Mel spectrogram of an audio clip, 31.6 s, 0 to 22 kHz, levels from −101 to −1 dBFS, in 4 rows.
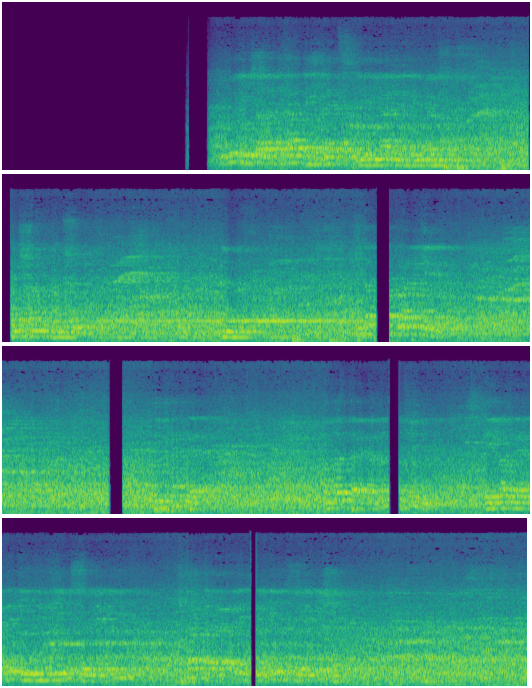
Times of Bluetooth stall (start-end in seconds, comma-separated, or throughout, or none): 2.79-3.10, 7.88-8.06, 13.53-13.74, 17.44-17.66, 21.64-21.80, 27.48-27.58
